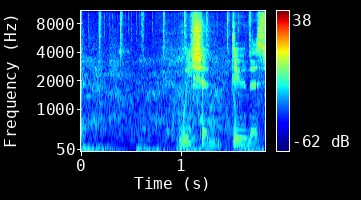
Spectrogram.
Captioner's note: ticking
